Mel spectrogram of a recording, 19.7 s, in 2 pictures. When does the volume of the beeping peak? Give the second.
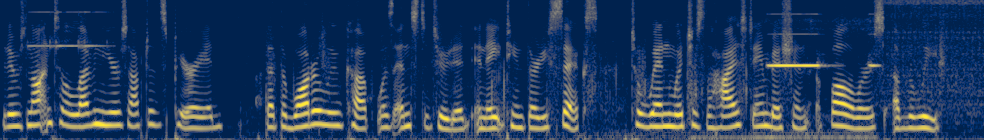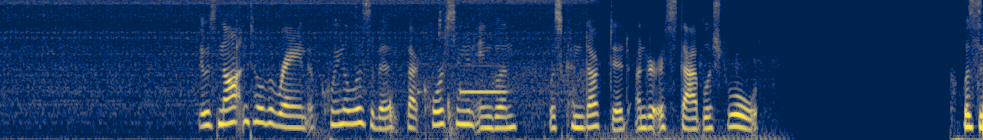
8 s.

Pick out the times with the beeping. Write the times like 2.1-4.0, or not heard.
0.2-1.1, 7.2-8.8, 14.0-14.9.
